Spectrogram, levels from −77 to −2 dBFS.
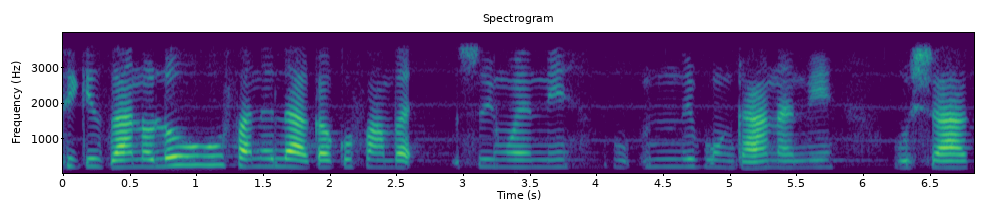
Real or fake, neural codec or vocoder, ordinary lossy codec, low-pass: real; none; none; 3.6 kHz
